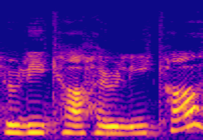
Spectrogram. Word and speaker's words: Holika Holika: I believe the brand is pronounced Holika Holika.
